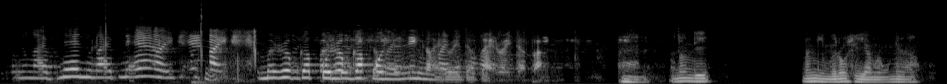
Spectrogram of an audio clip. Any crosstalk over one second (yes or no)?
yes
